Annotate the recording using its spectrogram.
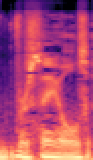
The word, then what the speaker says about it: Versailles: And due to my father's job, during childhood, we had to move to Central Kentucky and settled in a little town called Versailles, as the locals say.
